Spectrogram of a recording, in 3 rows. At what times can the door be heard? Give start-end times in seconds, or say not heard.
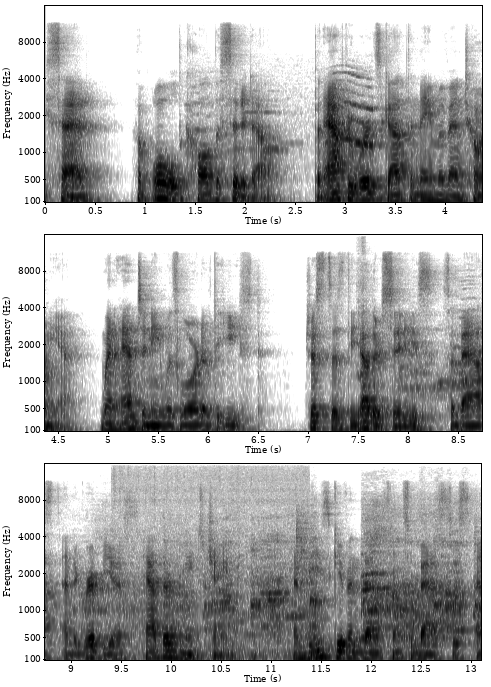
not heard.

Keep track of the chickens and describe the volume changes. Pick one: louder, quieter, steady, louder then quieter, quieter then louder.
louder.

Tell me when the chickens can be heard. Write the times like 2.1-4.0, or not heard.
7.5-13.0.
